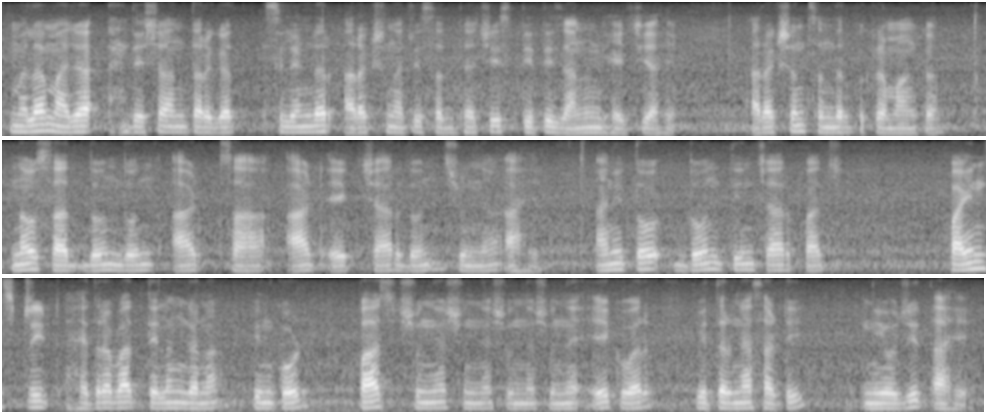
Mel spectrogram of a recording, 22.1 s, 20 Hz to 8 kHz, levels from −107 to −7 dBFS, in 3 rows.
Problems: constant background noise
